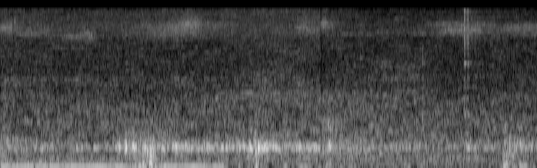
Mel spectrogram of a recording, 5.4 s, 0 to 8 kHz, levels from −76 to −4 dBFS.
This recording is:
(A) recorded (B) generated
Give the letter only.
B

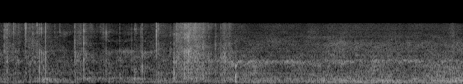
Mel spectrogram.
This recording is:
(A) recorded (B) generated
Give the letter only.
B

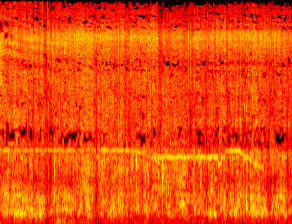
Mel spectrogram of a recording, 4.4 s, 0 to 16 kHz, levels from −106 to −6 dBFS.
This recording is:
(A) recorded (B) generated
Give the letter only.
A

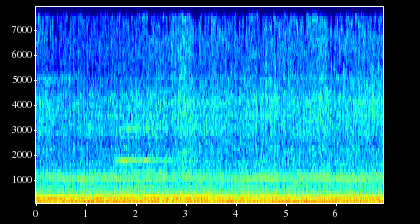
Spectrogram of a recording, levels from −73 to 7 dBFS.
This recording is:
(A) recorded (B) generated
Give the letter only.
B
